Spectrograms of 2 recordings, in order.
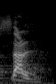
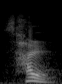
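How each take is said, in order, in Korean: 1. 첫소리 ㅅ은 된소리이고 세게 나요. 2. 첫소리 ㅅ은 평음이고 부드럽게 나요.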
